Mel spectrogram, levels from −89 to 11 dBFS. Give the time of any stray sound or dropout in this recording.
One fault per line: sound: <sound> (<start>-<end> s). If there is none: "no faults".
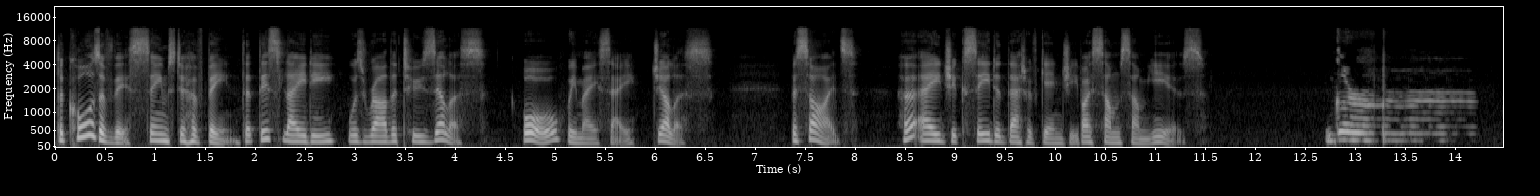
sound: throat clearing (12.7-14.2 s)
